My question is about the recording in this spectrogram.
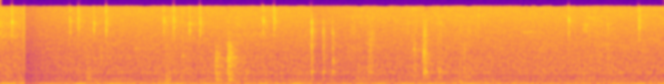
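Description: A few scattered clicks of a computer keyboard and mouse over a steady background hiss with a low hum.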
